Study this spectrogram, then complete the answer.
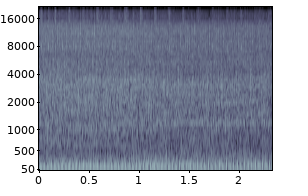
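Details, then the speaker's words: Ford Focus after motor mount replacement idles low, even and regular with no stumble or hunting; smoothest idle since the earlier issue. "so it's never sounded this good or idled like this since we had this little issue so i definitely say that's a in my book"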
